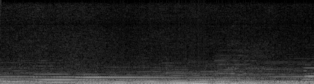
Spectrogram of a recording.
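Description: Classical guitar played solo with the fingers: a slow phrase of plucked notes left to ring, with new notes sounding about half a second and a second and a half in.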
